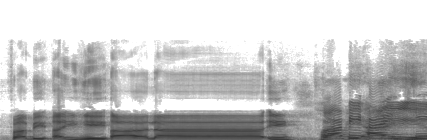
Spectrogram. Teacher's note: تو اسے فقط ایک الف کے برابر کھینچنا ہے اور اسے دو یا پھر ڈھائی الف کے برابر کھینچ کر پڑھنا ہے، یعنی فبی آلائی۔ اچھا، آئی میں جھٹکا نہیں دینا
